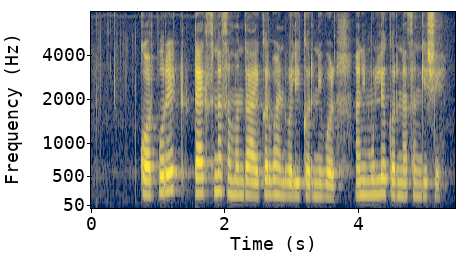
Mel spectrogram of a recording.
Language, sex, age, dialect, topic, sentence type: Marathi, female, 36-40, Northern Konkan, banking, statement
